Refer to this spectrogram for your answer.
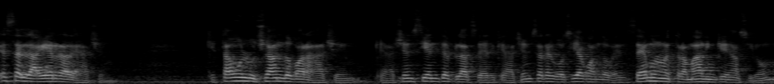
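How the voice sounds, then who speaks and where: Through light background noise and audible room echo, a man with a Puerto Rican accent speaks at a fairly quick pace with ordinary pitch variation. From Puerto Rico. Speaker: rabbi. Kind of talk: sermon. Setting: live video stream, online. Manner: conversational, searching for words. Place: home room. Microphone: phone near.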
